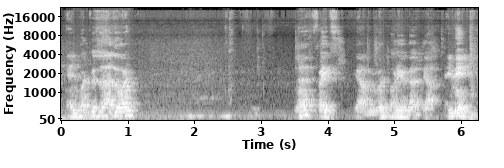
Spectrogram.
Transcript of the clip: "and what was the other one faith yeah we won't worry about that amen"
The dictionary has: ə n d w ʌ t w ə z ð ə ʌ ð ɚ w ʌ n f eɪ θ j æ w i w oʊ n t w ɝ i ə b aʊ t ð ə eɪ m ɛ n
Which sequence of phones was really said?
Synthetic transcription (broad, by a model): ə n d w ʌ t w ə z ð ə ʌ ð ɚ w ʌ n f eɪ f j æ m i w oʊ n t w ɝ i ə b aʊ t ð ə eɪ m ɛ n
